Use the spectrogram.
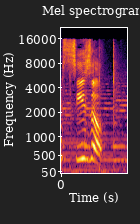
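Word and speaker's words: scissors: Muscle, पर यहाँ पर हमने केवल S को प्रोनाउंस किया और C को छोड़ दिया। अगर मैं बोलती हूँ सीजर, तो सीजर में भी S और C एक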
